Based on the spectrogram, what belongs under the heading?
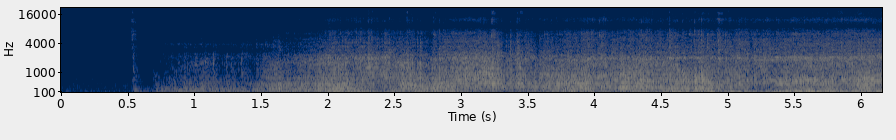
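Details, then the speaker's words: Triang R.253 Dock Shunter model locomotive on a test run, with large-flanged knurled wheels riding on the rail clips: a small motor whirs with gear buzz and irregular clicking, running unevenly. The owner suspects it needs oil or a service. "it does run, maybe not perfect, might be due for another service. Even rights itself after come out of that bad point."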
